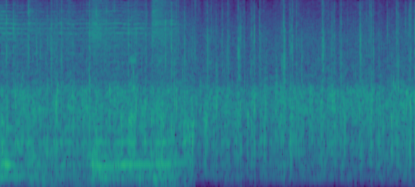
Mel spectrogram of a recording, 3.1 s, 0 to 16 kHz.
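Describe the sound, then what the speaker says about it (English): Sustained applause from a crowd at the Cannes 2021 red carpet for Flag Day, dense clapping that thins out partway through. "So, long applause."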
